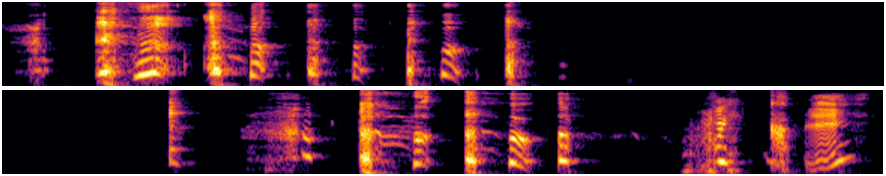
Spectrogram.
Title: 【ENG SUB】kawaii cough Hololive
